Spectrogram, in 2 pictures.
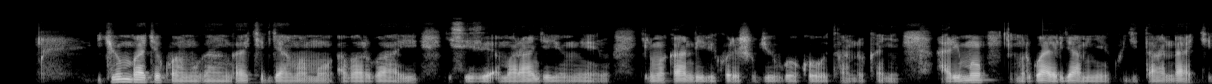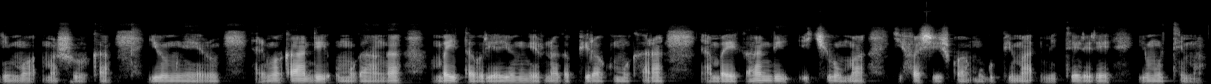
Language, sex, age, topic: Kinyarwanda, male, 18-24, health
